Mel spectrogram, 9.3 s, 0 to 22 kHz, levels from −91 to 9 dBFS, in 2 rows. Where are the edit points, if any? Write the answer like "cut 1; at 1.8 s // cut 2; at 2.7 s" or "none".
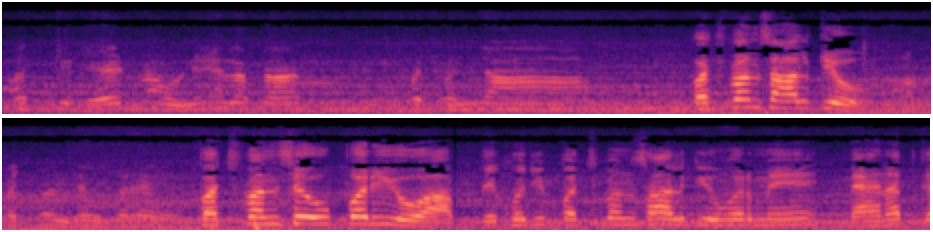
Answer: none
